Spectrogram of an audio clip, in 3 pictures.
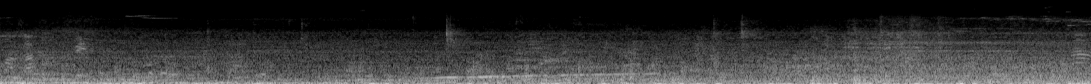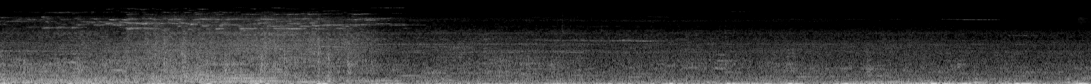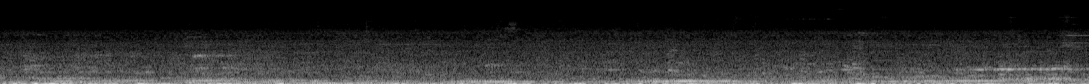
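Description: Busy city street ambience: chatter of passers-by and footsteps on a pedestrian pavement, with traffic and a tram running alongside. The traffic noise swells loudest about nine to fifteen seconds in, and a short rising tone comes about four seconds in.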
